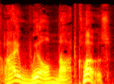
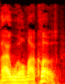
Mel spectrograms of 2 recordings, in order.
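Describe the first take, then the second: First: Slow, with the weight on "I"; «I will not close» said slowly, "I" stressed; firm vow. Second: Said in the usual way. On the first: Shown as a demonstration. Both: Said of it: "That's what I'm gonna work with".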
